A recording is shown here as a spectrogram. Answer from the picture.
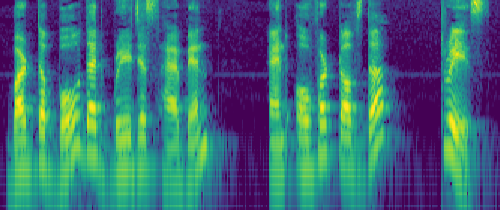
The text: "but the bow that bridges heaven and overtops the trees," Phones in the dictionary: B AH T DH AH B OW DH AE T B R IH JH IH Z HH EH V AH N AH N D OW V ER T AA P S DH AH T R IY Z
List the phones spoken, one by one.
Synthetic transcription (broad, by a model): B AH T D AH B OW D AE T B R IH JH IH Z HH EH B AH N AH N D OW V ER T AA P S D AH T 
